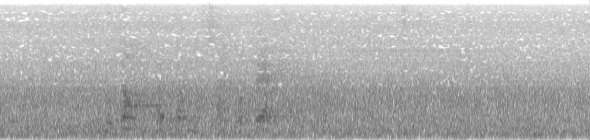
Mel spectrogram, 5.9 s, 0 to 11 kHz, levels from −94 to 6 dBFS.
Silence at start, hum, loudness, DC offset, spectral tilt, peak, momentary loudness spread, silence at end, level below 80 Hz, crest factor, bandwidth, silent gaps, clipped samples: 0 s; none; -37 LUFS; under 0.1%; -5 dB/octave; -20 dBFS; 4 LU; 0 s; -62 dBFS; 16 dB; 10.5 kHz; none; under 0.1%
